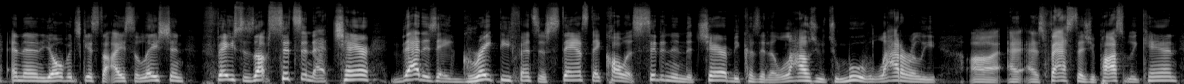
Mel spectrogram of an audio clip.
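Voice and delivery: real excitement running away with you, pitch climbing; too excited. Real, not acted. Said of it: "I'm getting too excited".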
